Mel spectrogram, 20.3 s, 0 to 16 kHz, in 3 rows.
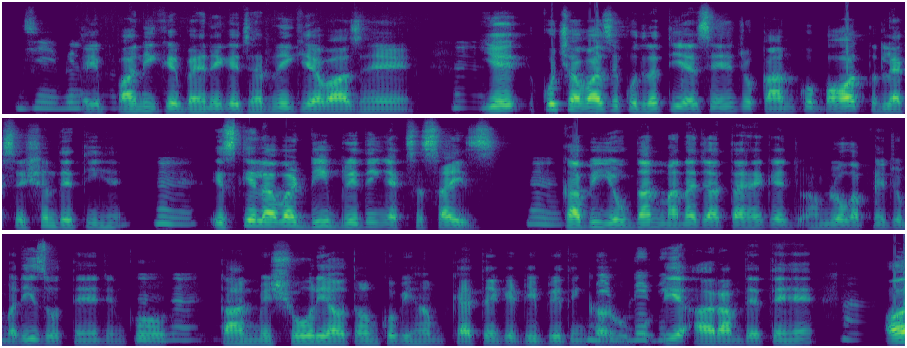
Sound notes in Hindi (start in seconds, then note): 2.4 गला साफ़ करने की आवाज़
